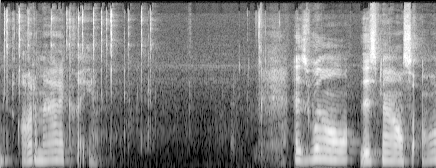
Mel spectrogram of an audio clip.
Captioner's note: mouse clicking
